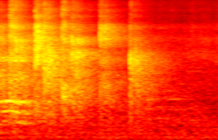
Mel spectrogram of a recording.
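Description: Scattered sharp taps, about three a second and irregular, dying away about a second and a half in, with room echo; the end of a spoken word is heard at the start.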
